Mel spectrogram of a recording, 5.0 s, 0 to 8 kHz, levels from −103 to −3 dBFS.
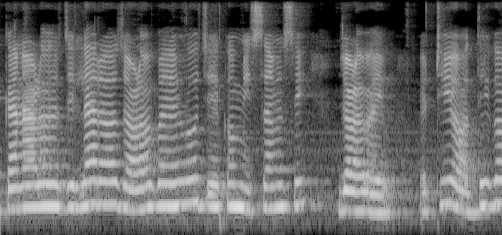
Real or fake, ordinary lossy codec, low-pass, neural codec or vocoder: real; none; none; none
